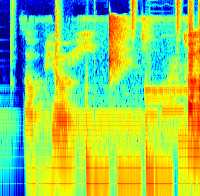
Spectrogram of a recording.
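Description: Background music with a steady beat, dropping out for a moment at the start and then going on; a woman's voice begins speaking near the end.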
